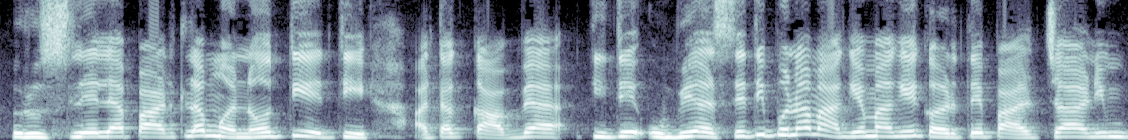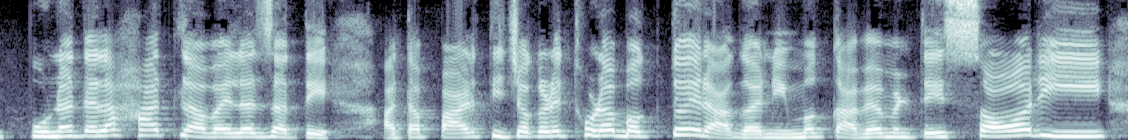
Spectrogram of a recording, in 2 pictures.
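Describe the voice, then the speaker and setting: A woman's voice: fairly high pitch, no echo, clean studio sound. A woman with a Marathi accent recapping a TV serial in a voice-over, talking straight to her viewers. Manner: chatty, addresses viewers directly. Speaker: TV serial reviewer. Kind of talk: episode recap voice-over, reading out dialogue.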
